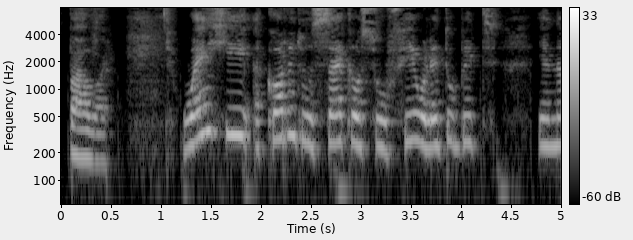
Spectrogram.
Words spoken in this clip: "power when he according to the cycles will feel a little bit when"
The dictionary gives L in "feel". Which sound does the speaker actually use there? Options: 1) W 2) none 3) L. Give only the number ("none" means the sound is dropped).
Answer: 1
